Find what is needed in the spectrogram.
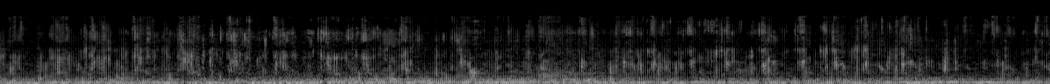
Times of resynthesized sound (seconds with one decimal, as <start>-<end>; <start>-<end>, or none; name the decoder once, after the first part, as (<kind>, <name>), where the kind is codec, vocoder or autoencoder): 0.0-1.9 (vocoder, BigVGAN v2); 3.7-10.5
